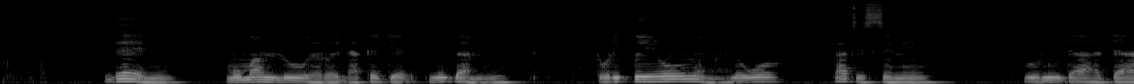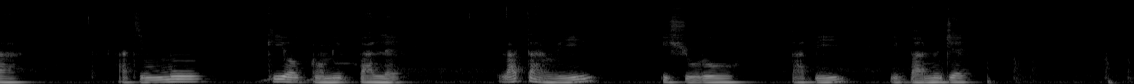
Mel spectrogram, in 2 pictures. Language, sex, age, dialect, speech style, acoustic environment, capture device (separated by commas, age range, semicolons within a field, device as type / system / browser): Yoruba, male, 35-44, Nigeria - Lagos Yoruba, happy, silence; nature, desktop / Windows / Chrome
